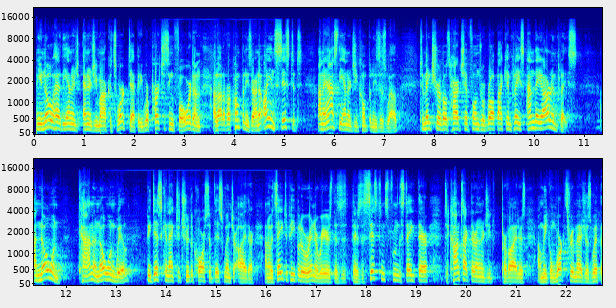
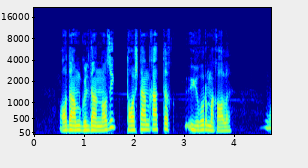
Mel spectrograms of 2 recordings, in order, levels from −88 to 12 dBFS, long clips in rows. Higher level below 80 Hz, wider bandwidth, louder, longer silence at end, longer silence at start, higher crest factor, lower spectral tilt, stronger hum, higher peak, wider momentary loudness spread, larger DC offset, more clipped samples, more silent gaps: about the same, -66 dBFS vs -62 dBFS; first, 16 kHz vs 11.5 kHz; first, -20 LUFS vs -25 LUFS; about the same, 0 s vs 0 s; second, 0.05 s vs 0.5 s; second, 14 dB vs 20 dB; second, -4 dB/octave vs -7.5 dB/octave; neither; about the same, -8 dBFS vs -6 dBFS; about the same, 9 LU vs 10 LU; neither; neither; neither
